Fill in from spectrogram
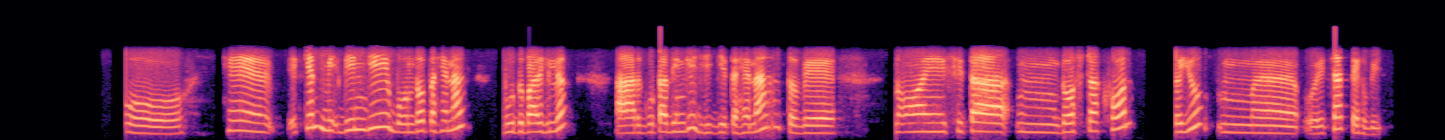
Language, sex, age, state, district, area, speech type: Santali, female, 30-45, West Bengal, Birbhum, rural, conversation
